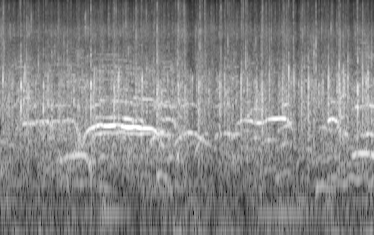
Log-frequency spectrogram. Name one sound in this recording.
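An audience claps loudly nearby.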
